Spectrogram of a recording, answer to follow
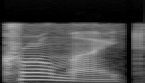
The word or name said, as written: chromite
